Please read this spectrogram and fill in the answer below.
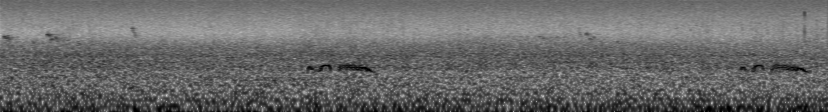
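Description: Steady low outdoor rumble, with two faint, short wavering bird calls, one about four seconds in and one near the end.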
